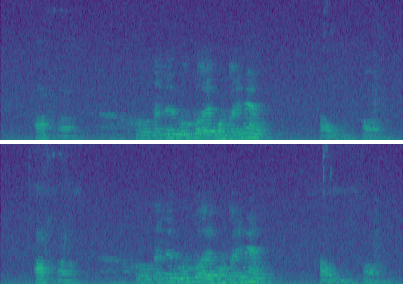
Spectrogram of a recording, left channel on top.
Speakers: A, on the right; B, on the left.
A: ଅହୋ।
B: ଆ ହଉ ତାହେଲେ ରୁହ ପରେ ଫୋନ୍ କର କରିମି ଆଉ
A: ହଉ ବୁଢ଼ୀ
B: ହଉ।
